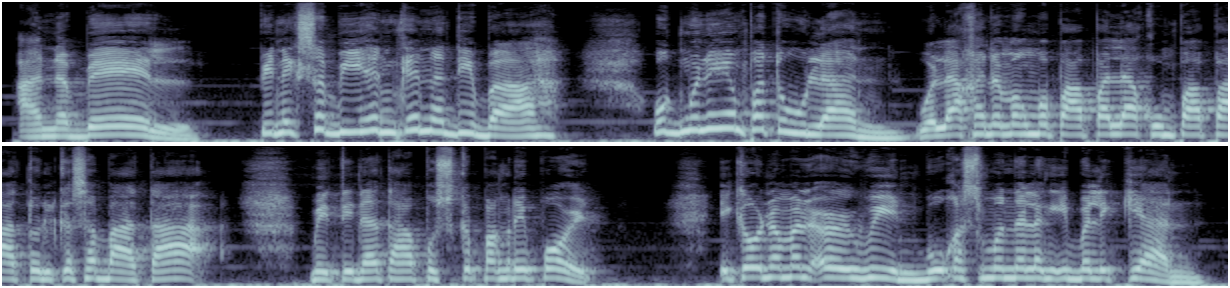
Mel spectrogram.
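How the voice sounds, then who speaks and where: A woman voicing a calm, motherly female coworker who settles quarrels firmly and kindly. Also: fairly high pitch, normal speed, natural voice. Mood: scolding. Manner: firm, soothing peacemaker.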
